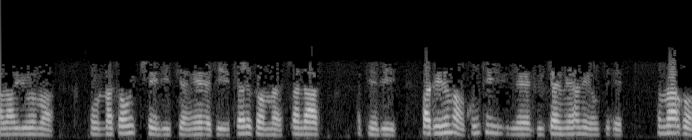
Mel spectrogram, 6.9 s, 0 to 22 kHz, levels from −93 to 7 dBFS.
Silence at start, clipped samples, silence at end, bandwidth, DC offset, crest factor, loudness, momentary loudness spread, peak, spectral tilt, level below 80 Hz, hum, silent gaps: 0 s; under 0.1%; 0 s; 4 kHz; under 0.1%; 18 dB; -25 LUFS; 11 LU; -6 dBFS; -5.5 dB/octave; -70 dBFS; none; none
